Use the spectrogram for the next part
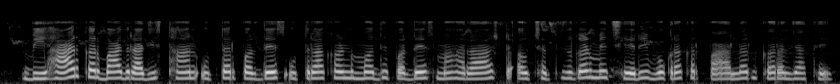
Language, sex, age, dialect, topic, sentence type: Chhattisgarhi, female, 18-24, Northern/Bhandar, agriculture, statement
